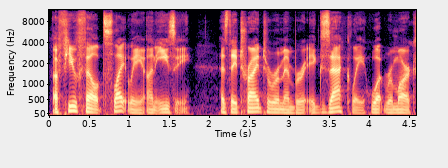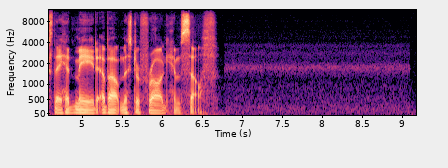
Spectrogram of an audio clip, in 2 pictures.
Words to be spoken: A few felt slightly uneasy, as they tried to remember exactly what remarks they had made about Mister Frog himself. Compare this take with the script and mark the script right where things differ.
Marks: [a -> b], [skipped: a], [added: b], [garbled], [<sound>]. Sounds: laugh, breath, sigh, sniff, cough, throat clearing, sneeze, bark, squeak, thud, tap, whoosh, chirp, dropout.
A few felt slightly uneasy, as they tried to remember exactly what remarks they had made about Mister Frog himself.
